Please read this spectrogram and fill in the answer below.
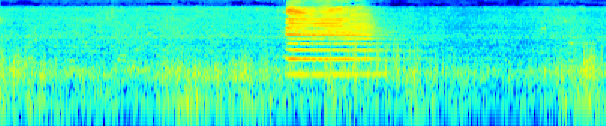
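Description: Passenger train running along the track, a steady rumble and rattle heard from the open coach doorway. About halfway through, a locomotive horn sounds once, one steady high note lasting about a second.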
